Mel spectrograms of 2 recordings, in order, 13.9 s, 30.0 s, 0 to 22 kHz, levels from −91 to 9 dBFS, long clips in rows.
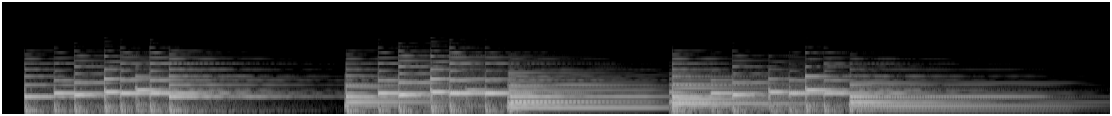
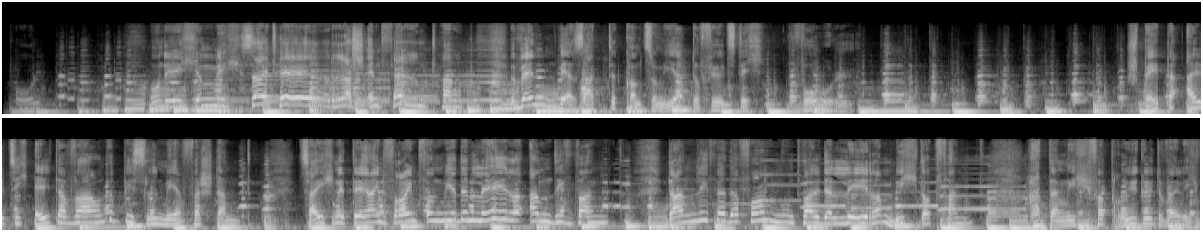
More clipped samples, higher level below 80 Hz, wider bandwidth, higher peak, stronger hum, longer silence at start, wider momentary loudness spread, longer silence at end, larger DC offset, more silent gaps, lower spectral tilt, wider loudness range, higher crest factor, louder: neither; second, -52 dBFS vs -20 dBFS; second, 4.6 kHz vs 11 kHz; second, -12 dBFS vs 0 dBFS; neither; first, 0.25 s vs 0.1 s; first, 19 LU vs 9 LU; first, 0.85 s vs 0 s; neither; neither; first, -7 dB/octave vs -5.5 dB/octave; about the same, 5 LU vs 5 LU; about the same, 16 dB vs 14 dB; second, -27 LUFS vs -17 LUFS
